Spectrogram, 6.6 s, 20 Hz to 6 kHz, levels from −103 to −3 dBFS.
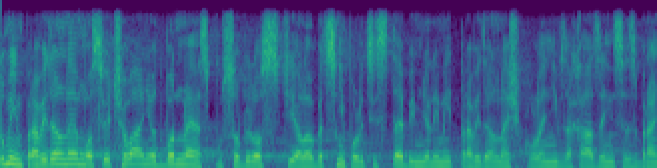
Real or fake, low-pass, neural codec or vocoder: real; 5.4 kHz; none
